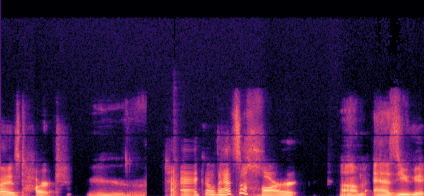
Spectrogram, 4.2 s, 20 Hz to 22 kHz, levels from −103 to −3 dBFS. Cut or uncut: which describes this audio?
cut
